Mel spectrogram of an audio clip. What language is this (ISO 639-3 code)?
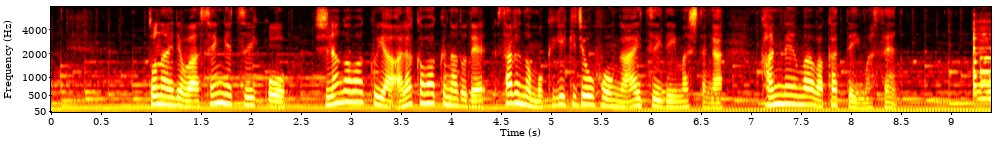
jpn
